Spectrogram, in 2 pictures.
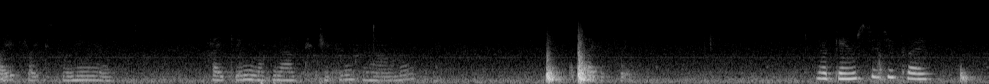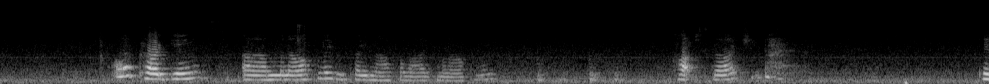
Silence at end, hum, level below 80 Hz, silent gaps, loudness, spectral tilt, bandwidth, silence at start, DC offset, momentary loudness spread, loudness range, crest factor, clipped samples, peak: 0 s; none; -46 dBFS; none; -25 LUFS; -9.5 dB/octave; 7.8 kHz; 0 s; under 0.1%; 21 LU; 9 LU; 22 dB; under 0.1%; -4 dBFS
